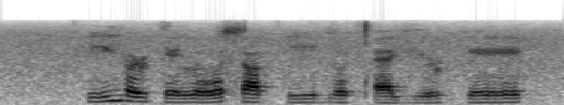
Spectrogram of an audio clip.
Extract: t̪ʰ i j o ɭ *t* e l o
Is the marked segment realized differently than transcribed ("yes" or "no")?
no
